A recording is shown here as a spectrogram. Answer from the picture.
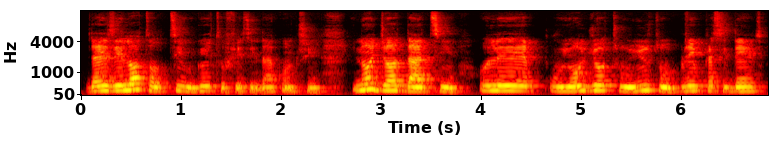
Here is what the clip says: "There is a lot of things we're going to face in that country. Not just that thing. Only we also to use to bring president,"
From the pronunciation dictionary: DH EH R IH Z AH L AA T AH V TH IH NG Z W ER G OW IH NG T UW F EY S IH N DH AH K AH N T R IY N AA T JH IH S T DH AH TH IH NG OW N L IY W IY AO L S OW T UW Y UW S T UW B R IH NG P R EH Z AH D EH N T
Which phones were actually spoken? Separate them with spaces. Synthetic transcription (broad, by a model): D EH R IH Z AH L AA T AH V T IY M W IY G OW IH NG T UW F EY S IH N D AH K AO N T R IY N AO JH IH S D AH T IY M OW L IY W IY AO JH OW T UW Y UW T UW B R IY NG P R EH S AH D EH N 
